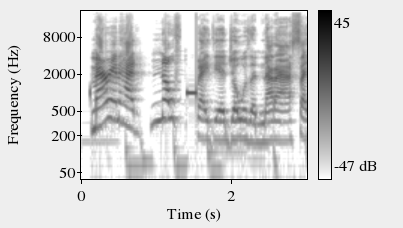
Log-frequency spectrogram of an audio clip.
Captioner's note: beep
